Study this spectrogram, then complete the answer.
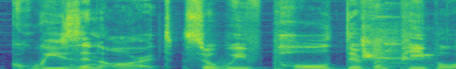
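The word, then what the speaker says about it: Cuisinart: I say it too and it's it's actually pronounced quein art so we've pulled different people on phone of friends and so far just me you and Mike said Cuisine Art and we're saying that it's like a dioro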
